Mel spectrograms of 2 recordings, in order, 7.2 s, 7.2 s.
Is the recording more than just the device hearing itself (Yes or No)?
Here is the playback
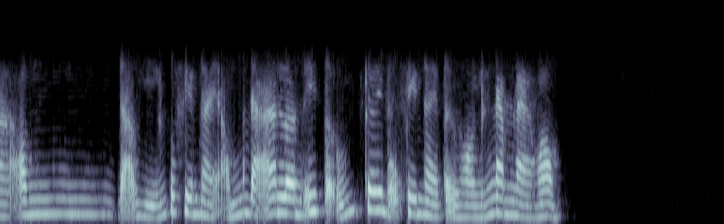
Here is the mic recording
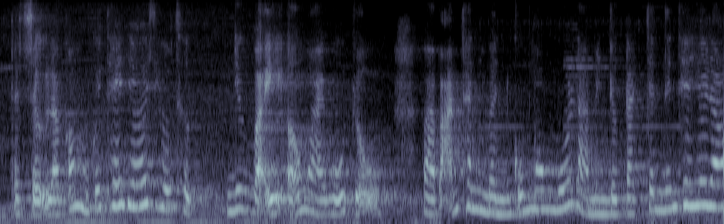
Yes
